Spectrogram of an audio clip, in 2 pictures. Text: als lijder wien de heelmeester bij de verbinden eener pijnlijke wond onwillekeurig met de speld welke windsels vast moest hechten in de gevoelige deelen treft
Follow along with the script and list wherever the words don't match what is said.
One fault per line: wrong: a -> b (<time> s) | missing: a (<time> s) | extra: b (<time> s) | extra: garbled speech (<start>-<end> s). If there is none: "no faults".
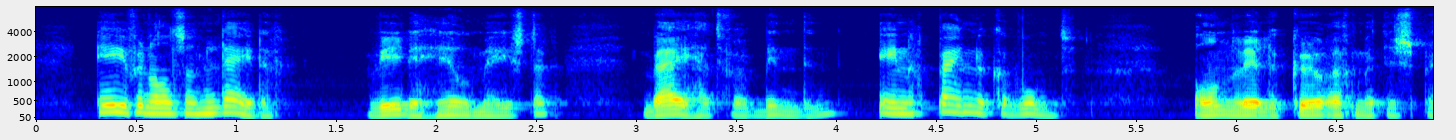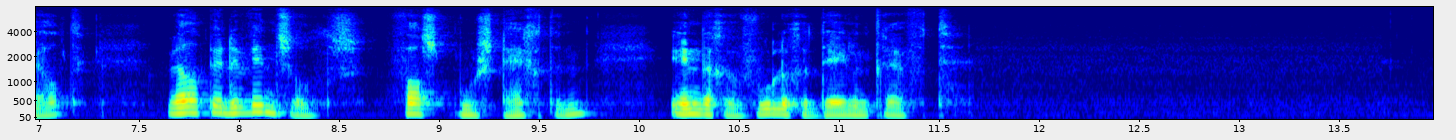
extra: een (0.7 s)
wrong: de -> het (3.2 s)
extra: de (7.9 s)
